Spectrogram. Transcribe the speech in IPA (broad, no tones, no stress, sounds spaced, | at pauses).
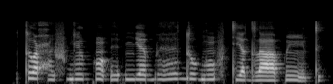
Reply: t ʊ ħ e̤ f ɡ ĩ l k õ ʔ e̤ ʔ nʲ ɛ bʱ ɛ̤ d u ɡ ũ f tʲ a d l a p ĩ t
